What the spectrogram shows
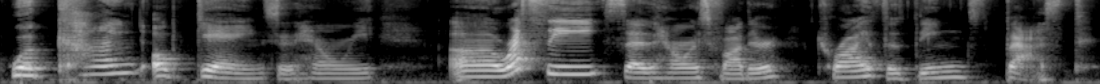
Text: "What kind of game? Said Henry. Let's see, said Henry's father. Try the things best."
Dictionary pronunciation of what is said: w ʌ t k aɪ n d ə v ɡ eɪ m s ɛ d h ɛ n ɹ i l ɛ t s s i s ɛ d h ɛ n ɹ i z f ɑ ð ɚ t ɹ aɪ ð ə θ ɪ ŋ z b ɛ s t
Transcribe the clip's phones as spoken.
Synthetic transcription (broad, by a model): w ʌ k aɪ n d ə v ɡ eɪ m s ɛ d h ɛ n ɹ i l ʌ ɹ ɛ s i s ɛ d h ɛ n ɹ i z f ɑ ð ɚ t ɹ aɪ ð ə θ ɪ ŋ z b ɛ s t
